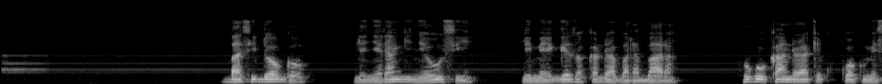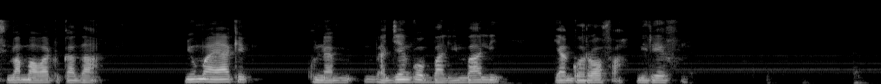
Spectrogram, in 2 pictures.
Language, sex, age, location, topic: Swahili, male, 18-24, Nairobi, government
